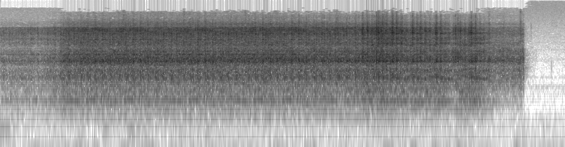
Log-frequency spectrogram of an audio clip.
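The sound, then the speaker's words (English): Rapid, dense clicking of a spinning prize wheel used to pick a topic runs steadily at a constant loudness for about five seconds, then cuts off abruptly. No voices are heard over it. “So let's go up to the Wheel of Misfortune. So hold your breath, because this could be a doozy.”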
